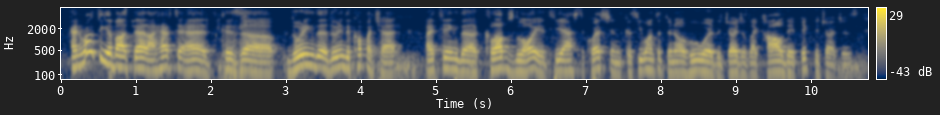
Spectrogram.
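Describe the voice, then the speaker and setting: A man with a non-native accent speaks fairly quickly at a medium pitch, with ordinary pitch variation. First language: not English. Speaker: guest. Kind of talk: casual chat. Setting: live stream.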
